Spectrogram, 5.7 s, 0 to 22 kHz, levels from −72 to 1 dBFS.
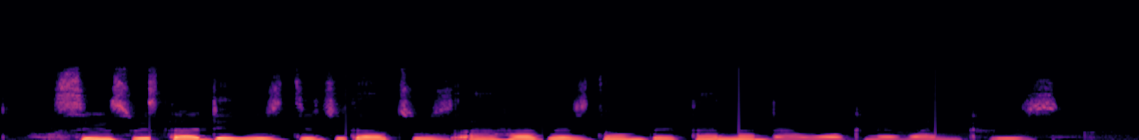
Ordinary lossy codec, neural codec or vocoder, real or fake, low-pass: none; none; real; none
